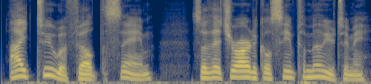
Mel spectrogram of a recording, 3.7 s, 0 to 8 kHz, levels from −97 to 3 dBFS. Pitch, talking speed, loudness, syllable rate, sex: 150 Hz, 225 wpm, -20 LUFS, 6.0 syllables/s, male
